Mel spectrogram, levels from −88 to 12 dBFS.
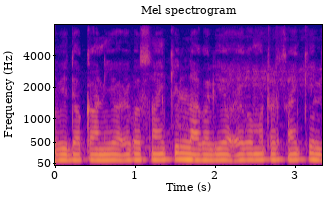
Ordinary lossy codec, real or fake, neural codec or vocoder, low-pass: none; real; none; none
